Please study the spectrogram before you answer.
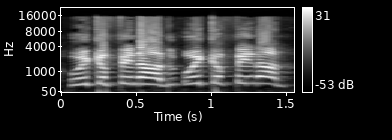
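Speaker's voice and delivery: loud high call across the map; mocking shout at the enemy; shouted taunt. Real, not acted. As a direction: yell his name to taunt him. Calling out to enemy player.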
